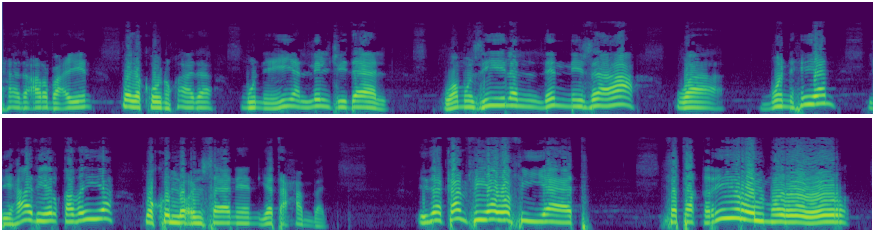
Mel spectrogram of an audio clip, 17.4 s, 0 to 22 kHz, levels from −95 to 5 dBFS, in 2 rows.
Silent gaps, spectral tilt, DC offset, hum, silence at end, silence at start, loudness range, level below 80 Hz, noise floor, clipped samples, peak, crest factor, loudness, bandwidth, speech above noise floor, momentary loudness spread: none; -8 dB/octave; under 0.1%; none; 0.25 s; 0 s; 5 LU; -44 dBFS; -75 dBFS; under 0.1%; -2 dBFS; 14 dB; -16 LUFS; 11 kHz; 60 dB; 13 LU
